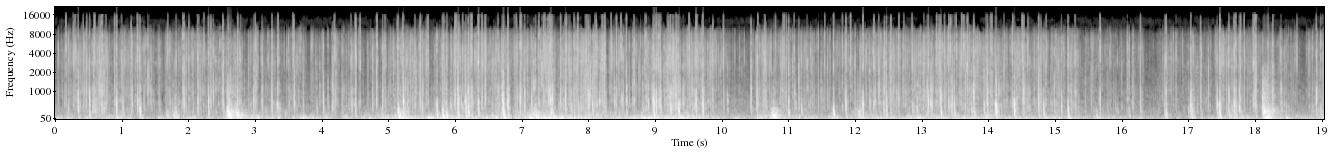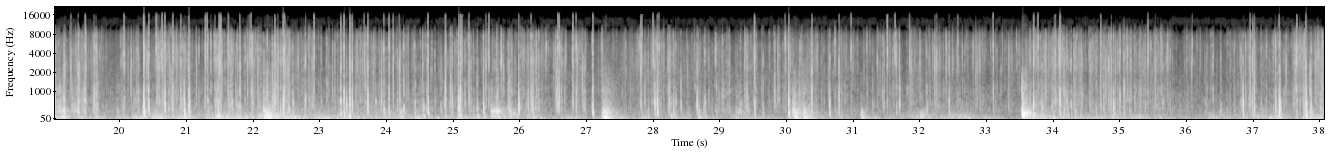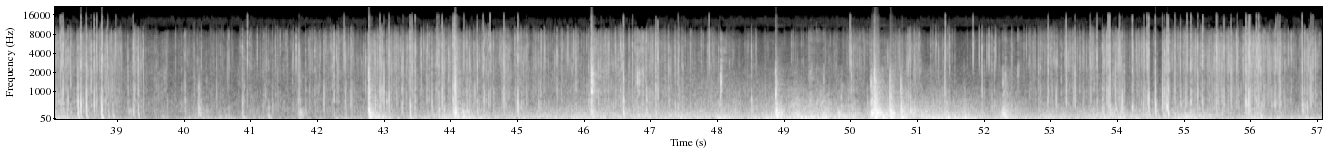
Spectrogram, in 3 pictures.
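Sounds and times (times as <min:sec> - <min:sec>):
steady crackling: 0:00.0 - 0:57.0
wind on microphone: 0:00.0 - 0:57.0
heavy rumble: 0:39.8 - 0:57.0.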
